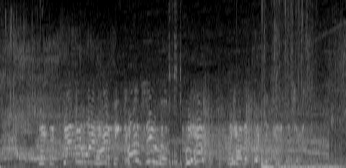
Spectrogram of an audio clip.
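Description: A man shouts urgently over a radio.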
